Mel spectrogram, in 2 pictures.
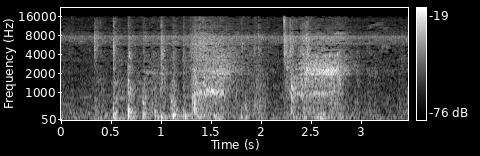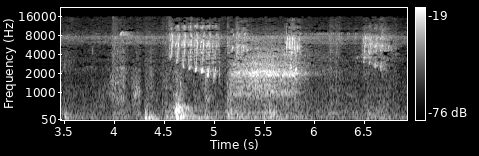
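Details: Squirrel monkeys giving high, tonal chirps with layered harmonics, brief squeaky notes bunched in the latter half, over steady clicking, tapping and rustling patter.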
